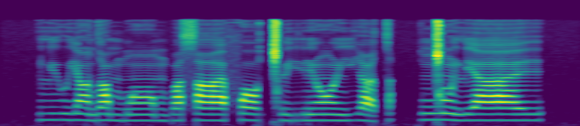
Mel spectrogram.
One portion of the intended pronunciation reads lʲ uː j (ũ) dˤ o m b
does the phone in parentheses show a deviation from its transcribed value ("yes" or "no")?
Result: yes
